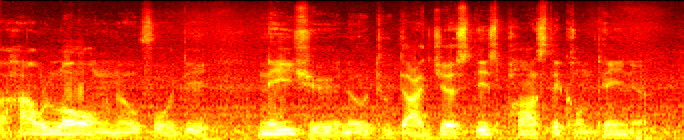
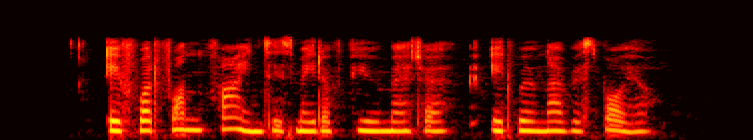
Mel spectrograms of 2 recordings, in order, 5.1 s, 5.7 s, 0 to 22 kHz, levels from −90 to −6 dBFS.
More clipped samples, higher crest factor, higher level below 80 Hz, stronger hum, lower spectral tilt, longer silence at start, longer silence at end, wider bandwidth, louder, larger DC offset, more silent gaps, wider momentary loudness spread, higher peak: neither; second, 14 dB vs 24 dB; first, -34 dBFS vs -76 dBFS; neither; first, -5.5 dB/octave vs -2.5 dB/octave; second, 0 s vs 0.8 s; second, 0 s vs 0.8 s; first, 20 kHz vs 7.8 kHz; first, -14 LUFS vs -36 LUFS; neither; neither; about the same, 9 LU vs 10 LU; first, 0 dBFS vs -14 dBFS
